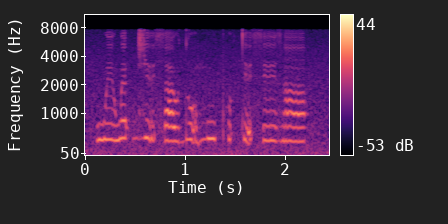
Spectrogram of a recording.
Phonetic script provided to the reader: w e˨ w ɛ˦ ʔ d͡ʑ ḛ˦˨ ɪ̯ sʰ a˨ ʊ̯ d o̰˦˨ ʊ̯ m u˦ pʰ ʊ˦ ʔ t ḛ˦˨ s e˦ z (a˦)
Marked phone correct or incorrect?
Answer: incorrect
